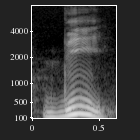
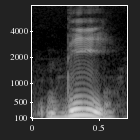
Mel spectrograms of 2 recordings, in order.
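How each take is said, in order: No difference in how they are said.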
